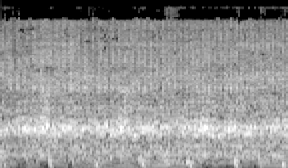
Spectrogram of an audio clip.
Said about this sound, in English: let's spin the wheel.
